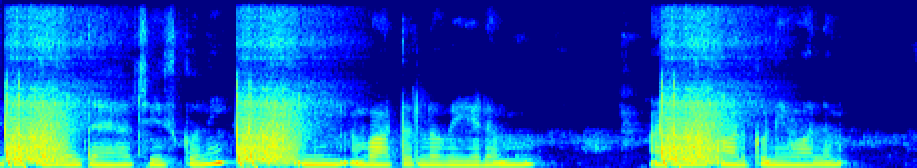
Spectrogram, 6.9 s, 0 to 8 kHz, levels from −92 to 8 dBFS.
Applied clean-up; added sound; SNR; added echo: none; Gunshot, gunfire; -4 dB; none.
